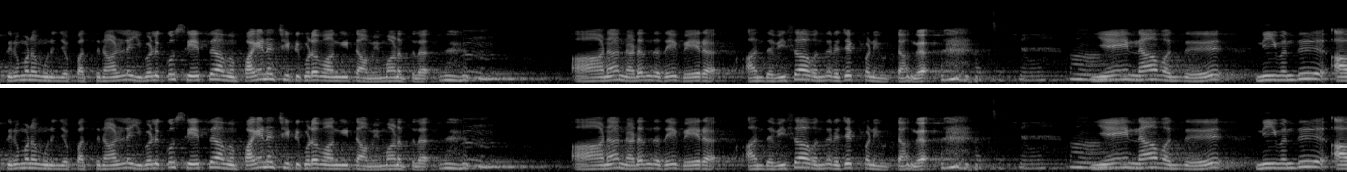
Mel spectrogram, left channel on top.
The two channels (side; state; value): both; identical; correlation 1.00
